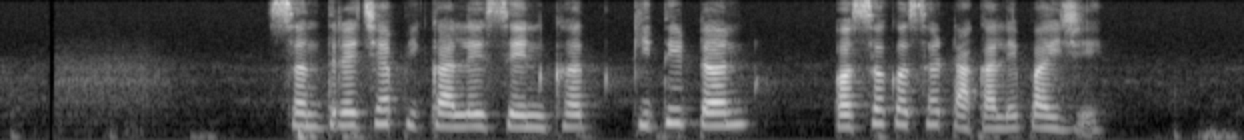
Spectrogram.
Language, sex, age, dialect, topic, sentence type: Marathi, female, 36-40, Varhadi, agriculture, question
